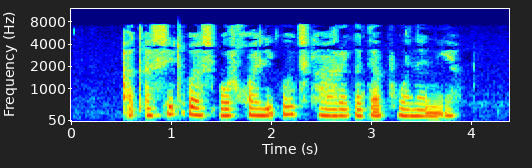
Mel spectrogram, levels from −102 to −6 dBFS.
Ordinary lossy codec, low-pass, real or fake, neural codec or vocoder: AAC, 32 kbps; 7.2 kHz; real; none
